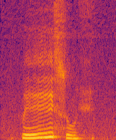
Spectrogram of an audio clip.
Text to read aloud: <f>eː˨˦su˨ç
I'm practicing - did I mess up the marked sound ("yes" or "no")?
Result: yes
